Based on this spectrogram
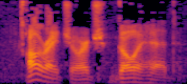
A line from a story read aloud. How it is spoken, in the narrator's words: said Colonel Winchester, laughing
